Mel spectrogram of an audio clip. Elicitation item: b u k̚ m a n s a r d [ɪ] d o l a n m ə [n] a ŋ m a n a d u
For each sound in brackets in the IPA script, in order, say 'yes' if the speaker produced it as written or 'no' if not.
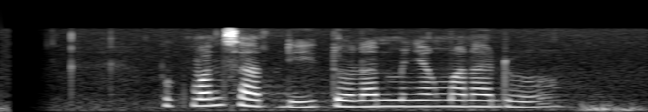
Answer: no, no

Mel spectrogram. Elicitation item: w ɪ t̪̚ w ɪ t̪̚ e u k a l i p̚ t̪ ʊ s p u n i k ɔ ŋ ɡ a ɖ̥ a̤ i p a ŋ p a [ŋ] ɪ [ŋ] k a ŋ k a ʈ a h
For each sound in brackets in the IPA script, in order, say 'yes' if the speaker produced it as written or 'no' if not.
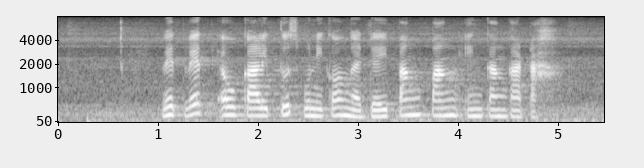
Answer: yes, yes

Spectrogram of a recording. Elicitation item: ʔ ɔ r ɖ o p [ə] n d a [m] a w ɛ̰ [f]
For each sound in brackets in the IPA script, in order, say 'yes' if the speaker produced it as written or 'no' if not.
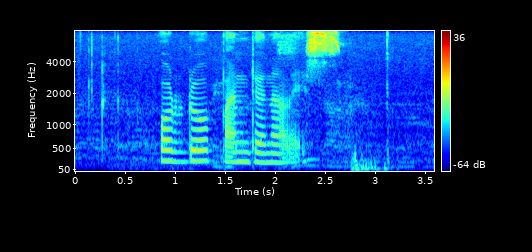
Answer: no, no, no

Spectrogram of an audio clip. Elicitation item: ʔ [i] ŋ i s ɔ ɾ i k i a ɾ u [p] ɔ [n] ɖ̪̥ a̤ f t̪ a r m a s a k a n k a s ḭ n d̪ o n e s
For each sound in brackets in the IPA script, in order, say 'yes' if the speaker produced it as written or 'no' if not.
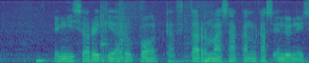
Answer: no, yes, no

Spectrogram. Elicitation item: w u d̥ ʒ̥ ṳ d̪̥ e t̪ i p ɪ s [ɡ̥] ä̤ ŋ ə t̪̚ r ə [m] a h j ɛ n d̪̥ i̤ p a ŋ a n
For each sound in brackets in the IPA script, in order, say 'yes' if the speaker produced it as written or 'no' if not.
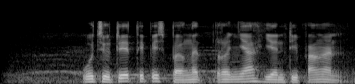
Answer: no, no

